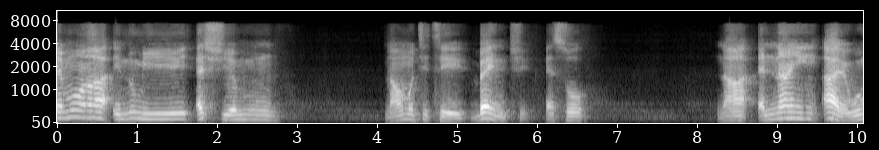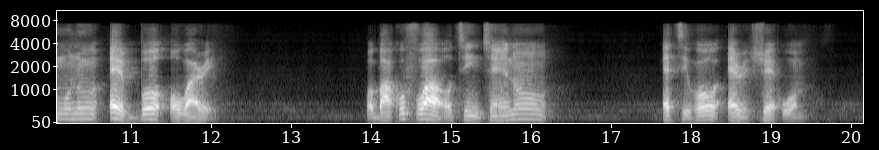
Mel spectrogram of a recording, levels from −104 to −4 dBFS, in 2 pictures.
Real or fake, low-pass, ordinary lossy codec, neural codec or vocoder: fake; 7.2 kHz; AAC, 32 kbps; codec, 16 kHz, 0.7 kbps, FocalCodec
